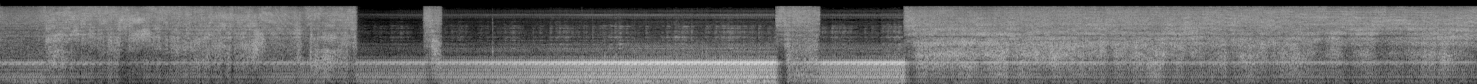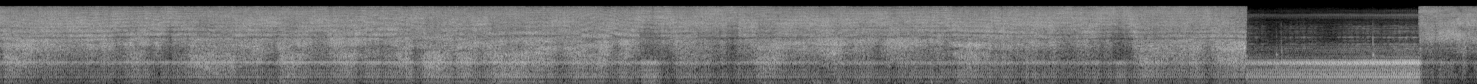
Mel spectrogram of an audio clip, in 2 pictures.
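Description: Compressed-air blow gun hissing as it blows dust and sand out of a car cabin air filter, in long blasts broken by a pause of about five seconds near the start and a shorter one near the end. A steady hum runs underneath, clearest in the pauses.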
